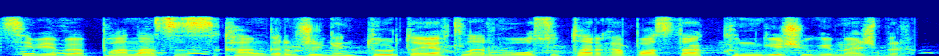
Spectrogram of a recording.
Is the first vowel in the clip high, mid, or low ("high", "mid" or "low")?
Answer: mid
